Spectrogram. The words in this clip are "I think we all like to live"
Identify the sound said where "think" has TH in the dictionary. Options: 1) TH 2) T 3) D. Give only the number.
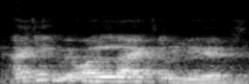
2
